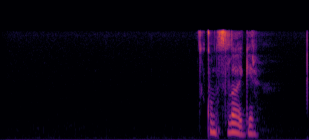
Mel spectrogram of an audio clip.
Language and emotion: Russian, neutral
